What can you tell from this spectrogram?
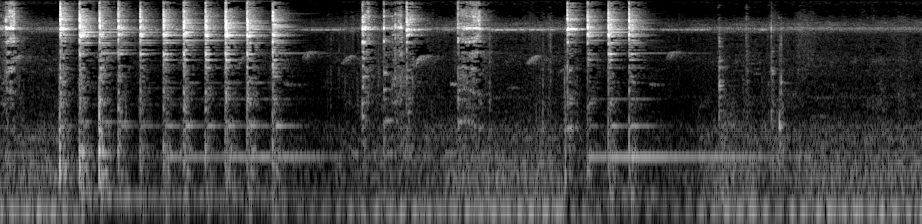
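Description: Metal whisk attachment and a utensil knocking and scraping against a stainless-steel stand-mixer bowl of half-whipped egg whites: quick runs of sharp clicks, about five a second at first, then shorter clusters, over a steady low hum.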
